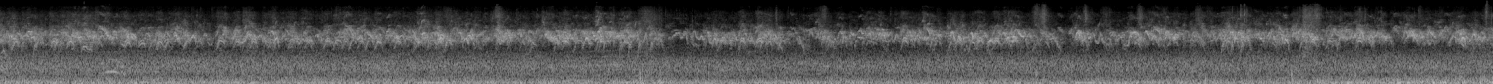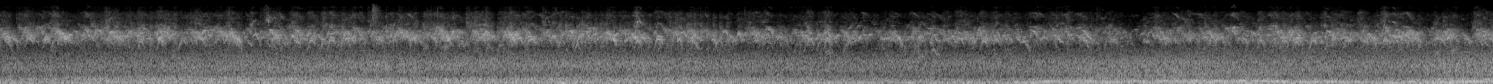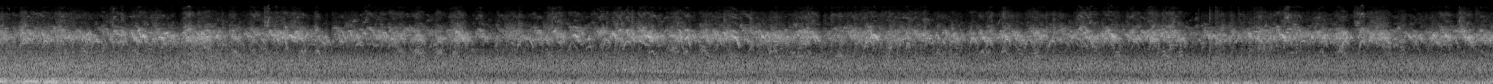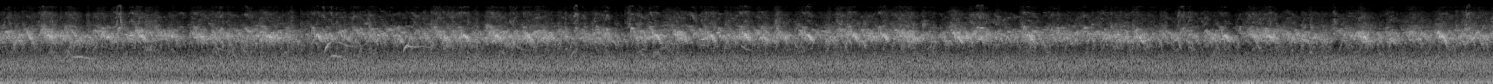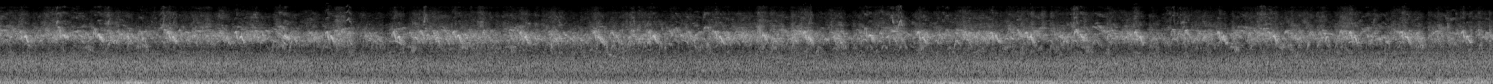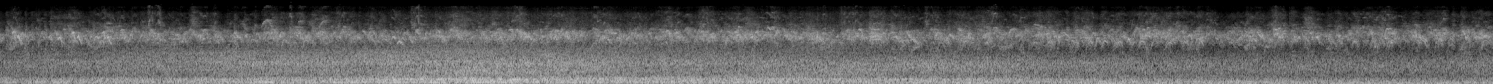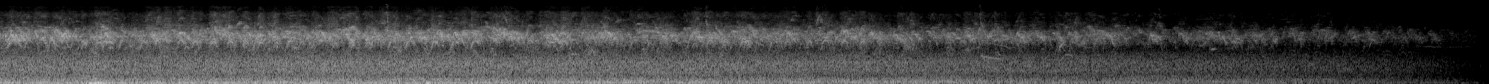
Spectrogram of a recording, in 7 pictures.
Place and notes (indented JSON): {
  "title": "Bolton Hill, Baltimore, MD, USA - Birds",
  "date": "2016-11-06 16:30:00",
  "description": "Birds and local traffic recorded with onboard Zoom H4n microphones",
  "latitude": "39.31",
  "longitude": "-76.63",
  "altitude": "48",
  "timezone": "America/New_York"
}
